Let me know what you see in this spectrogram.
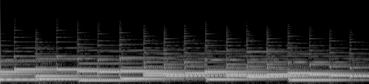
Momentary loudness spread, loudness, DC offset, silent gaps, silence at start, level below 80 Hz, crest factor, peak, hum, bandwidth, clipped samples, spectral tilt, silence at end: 1 LU; -23 LUFS; under 0.1%; none; 0 s; -68 dBFS; 12 dB; -10 dBFS; none; 7.6 kHz; under 0.1%; -9 dB/octave; 0 s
